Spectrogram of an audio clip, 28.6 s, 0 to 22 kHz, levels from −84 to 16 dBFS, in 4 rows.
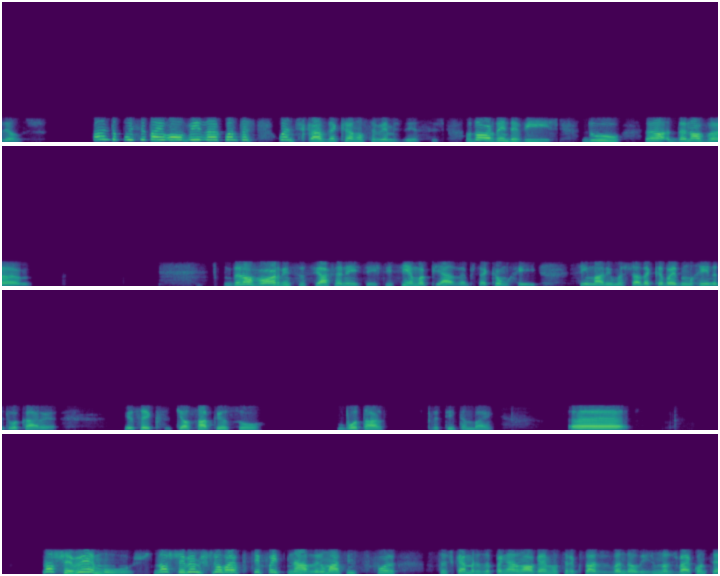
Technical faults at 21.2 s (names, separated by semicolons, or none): Bluetooth CVSD headset codec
